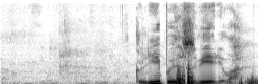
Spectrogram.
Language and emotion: Russian, positive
